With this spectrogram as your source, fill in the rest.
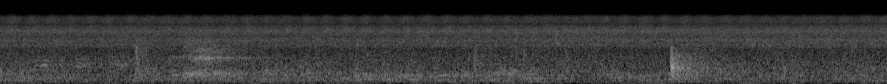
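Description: Faint voices murmur in a large echoing hall.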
